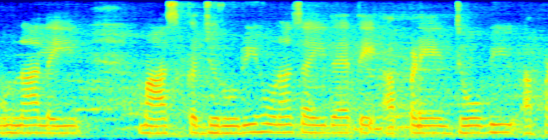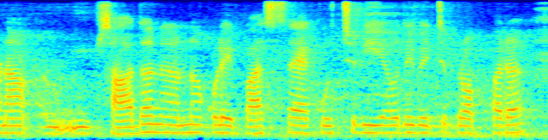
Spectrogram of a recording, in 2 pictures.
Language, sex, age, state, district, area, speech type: Punjabi, female, 30-45, Punjab, Mansa, rural, spontaneous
